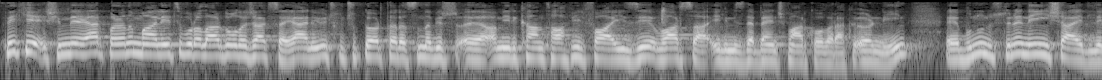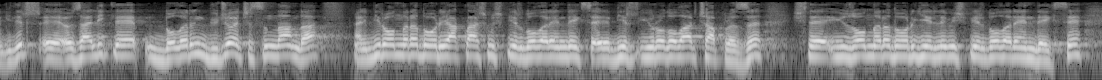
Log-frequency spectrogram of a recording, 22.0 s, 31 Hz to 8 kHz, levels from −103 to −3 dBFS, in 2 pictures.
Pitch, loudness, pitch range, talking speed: 155 Hz, -25 LUFS, 140-175 Hz, 130 wpm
